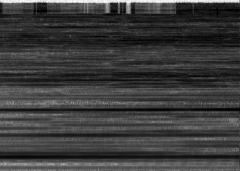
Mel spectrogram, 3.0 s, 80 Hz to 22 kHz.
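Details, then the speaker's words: Mercury 60 hp four-stroke outboard tilt/trim pump after topping up low fluid and bleeding air: loud steady electric whine at even pitch with no chatter while raising; works fine once refilled. "Okay. So it's pumping fluid into the cylinder. At some point it may stutter."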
